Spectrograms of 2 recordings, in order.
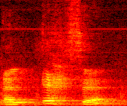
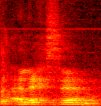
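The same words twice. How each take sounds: First: A clear glottal stop is said before 'ihsan'. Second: The glottal stop before 'ihsan' is dropped and linked. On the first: The speaker calls it right. "It's strong. There is there is a hamza here" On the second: The speaker calls it wrong. "it's not al-ihsan"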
